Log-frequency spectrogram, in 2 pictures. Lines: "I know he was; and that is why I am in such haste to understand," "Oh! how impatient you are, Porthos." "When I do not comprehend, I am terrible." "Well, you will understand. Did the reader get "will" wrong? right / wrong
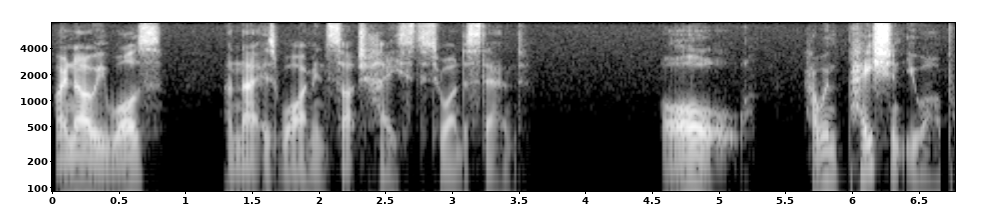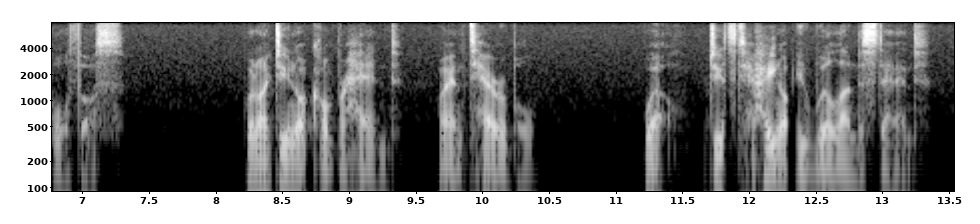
right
